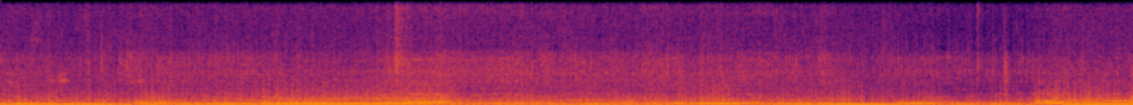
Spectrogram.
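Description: Rally car engine heard from inside the cabin, running hard at high revs. The note dips just at the start, climbs and holds, sinks slowly for a couple of seconds and then jumps and rises again near the end as the car accelerates.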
